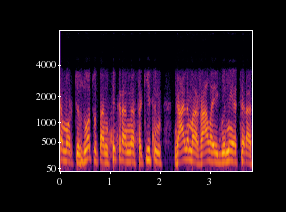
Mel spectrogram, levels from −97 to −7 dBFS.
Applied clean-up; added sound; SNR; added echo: none; none; none; none.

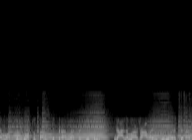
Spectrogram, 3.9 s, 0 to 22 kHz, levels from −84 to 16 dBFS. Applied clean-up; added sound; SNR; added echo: none; Brass instrument; 3 dB; none.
